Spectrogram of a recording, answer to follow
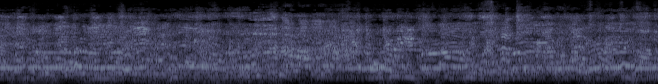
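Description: Several people chattering at once, with a bamboo transverse flute playing long held notes under the talk, clearest near the start and again at the end.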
